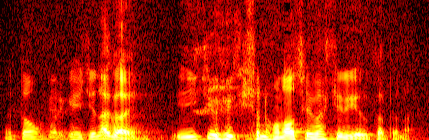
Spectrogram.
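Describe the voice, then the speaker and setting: A man's voice: mid-range voice, animated, creaky, mellow. A man from Brazil, a football coach, giving blunt, heated opinions in an interview. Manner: blunt, heated, rapid-fire complaints.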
